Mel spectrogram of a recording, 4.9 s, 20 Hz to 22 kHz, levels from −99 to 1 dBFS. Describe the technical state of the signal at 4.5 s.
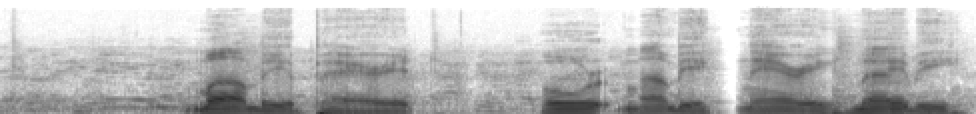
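Short concealed packet loss: about 40 ms of audio failed to reach the decoder in time at 4.39 to 4.46 s, and again at 4.47 to 4.54 s. Each gap was filled by extending the preceding sound, pitched or as shaped noise, then blended back, leaving a brief smear or wobble.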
